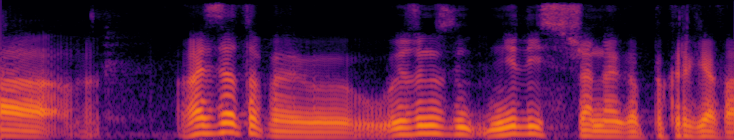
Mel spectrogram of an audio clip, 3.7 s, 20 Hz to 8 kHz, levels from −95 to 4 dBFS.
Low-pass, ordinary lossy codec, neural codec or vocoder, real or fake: 7.2 kHz; Opus, 64 kbps; none; real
